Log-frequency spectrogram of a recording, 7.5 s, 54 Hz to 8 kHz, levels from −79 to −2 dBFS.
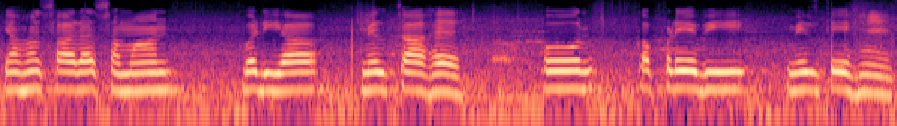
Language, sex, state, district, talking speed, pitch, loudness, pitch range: Hindi, female, Haryana, Rohtak, 90 wpm, 230 Hz, -12 LUFS, 225-235 Hz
